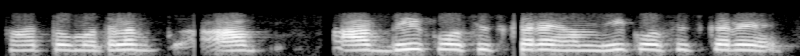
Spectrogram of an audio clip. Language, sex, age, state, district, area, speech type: Hindi, female, 60+, Uttar Pradesh, Sitapur, rural, conversation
